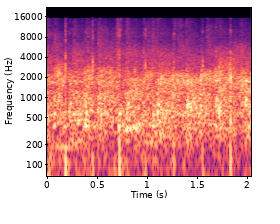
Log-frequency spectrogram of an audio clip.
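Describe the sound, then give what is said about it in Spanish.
A steady burst of applause, many hands clapping densely and evenly at a fairly constant loudness for about two seconds, with scattered sharper claps standing out from the wash; applause called for Argentina and for Ramón Hernández. “Ramón Hernández, un fuerte aplauso Ramón Hernández.”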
